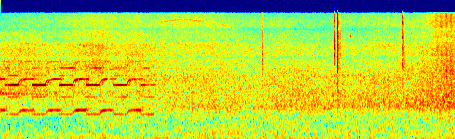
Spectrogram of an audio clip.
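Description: Schweizer Electronic level crossing sounders give a repeating two-tone yelping alarm, under two cycles a second. It cuts off about three seconds in, as the half barriers reach upright and the crossing clears. After that there is a steady rush of road traffic with a few faint clicks.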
